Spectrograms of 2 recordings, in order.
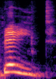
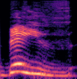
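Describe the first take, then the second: First: The middle consonant sounds like a d. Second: The middle consonant is a soft th sound. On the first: The speaker calls it wrong. "It's not bathe. Bathe is pronounced bathe is spelled B A D E" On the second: The speaker calls it right. "B A T H E is bathe"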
